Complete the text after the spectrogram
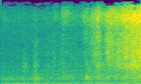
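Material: Nothing is struck.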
